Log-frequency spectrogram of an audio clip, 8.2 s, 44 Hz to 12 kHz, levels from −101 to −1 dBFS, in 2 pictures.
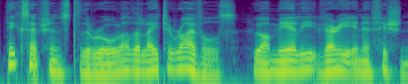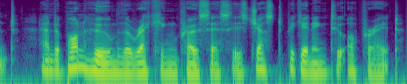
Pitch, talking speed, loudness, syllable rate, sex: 100 Hz, 185 wpm, -21 LUFS, 6.0 syllables/s, male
